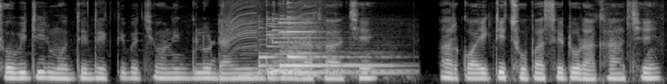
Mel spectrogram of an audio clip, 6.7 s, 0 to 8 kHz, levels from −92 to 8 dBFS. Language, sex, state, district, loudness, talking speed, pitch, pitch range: Bengali, male, West Bengal, Alipurduar, -18 LUFS, 125 wpm, 140 Hz, 135-145 Hz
